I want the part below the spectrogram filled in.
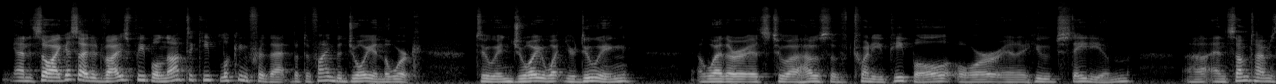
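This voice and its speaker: Recorded very cleanly against a silent background, a man with an ordinary speaking voice talks at medium pitch and a moderate pace with lively intonation. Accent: Canadian. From Canada. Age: 60s. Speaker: playwright and professor. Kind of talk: interview monologue. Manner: casual, reflective.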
